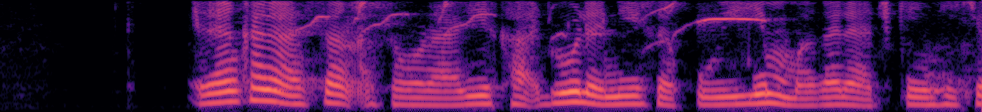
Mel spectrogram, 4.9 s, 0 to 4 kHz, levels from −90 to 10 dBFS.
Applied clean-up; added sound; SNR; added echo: neural mask model RNNoise.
